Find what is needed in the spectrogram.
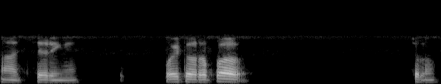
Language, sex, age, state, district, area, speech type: Tamil, male, 30-45, Tamil Nadu, Coimbatore, rural, conversation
